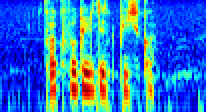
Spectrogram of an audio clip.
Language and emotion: Russian, neutral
